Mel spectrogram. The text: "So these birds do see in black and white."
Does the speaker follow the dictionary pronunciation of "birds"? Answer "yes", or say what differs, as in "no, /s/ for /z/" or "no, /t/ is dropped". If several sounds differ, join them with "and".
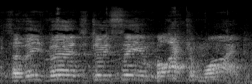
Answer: yes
